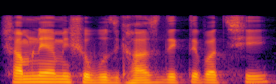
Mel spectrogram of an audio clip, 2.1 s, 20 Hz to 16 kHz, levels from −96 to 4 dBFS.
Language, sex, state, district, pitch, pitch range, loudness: Bengali, male, West Bengal, Alipurduar, 115 Hz, 110-125 Hz, -19 LUFS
